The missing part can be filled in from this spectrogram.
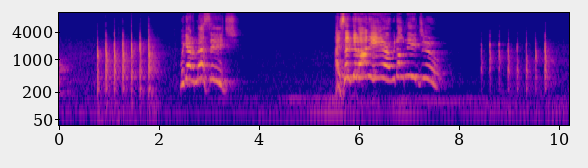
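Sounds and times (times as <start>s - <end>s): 
knuckles knocking on wood: 0.8s - 2.1s, 8.4s - 10.1s
speech: 2.4s - 3.6s, 5.5s - 7.7s.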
